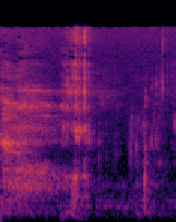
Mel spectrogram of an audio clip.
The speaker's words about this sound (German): Ich liebe es übrigens, meinen Tee zu schlürfen. Das ist so eine Angewohnheit, die ich mag.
